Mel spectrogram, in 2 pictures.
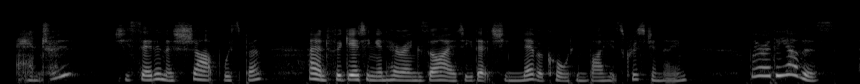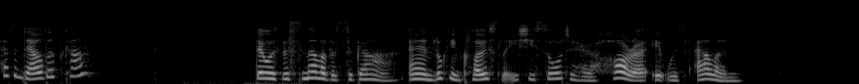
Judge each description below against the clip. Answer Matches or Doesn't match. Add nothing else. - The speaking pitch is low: Doesn't match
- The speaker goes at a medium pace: Matches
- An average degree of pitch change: Doesn't match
